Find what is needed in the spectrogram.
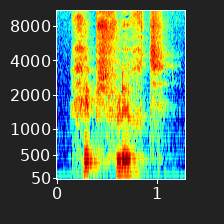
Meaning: homeward flight for people who got injured (e.g. have fractures) on winter holidays
- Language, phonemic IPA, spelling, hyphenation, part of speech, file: Dutch, /ˈɣɪps.flʏxt/, gipsvlucht, gips‧vlucht, noun, Nl-gipsvlucht.ogg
